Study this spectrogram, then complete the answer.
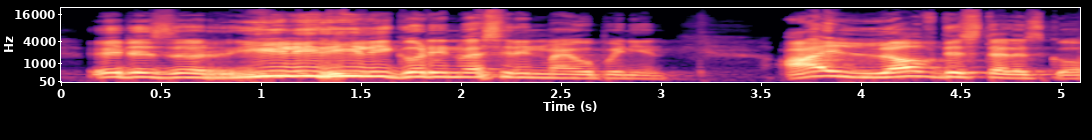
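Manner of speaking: thrilled, loud, excited screaming. Showing off a new telescope on camera, excited screaming. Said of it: "I'm sorry if I'm screaming because I love it so much".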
